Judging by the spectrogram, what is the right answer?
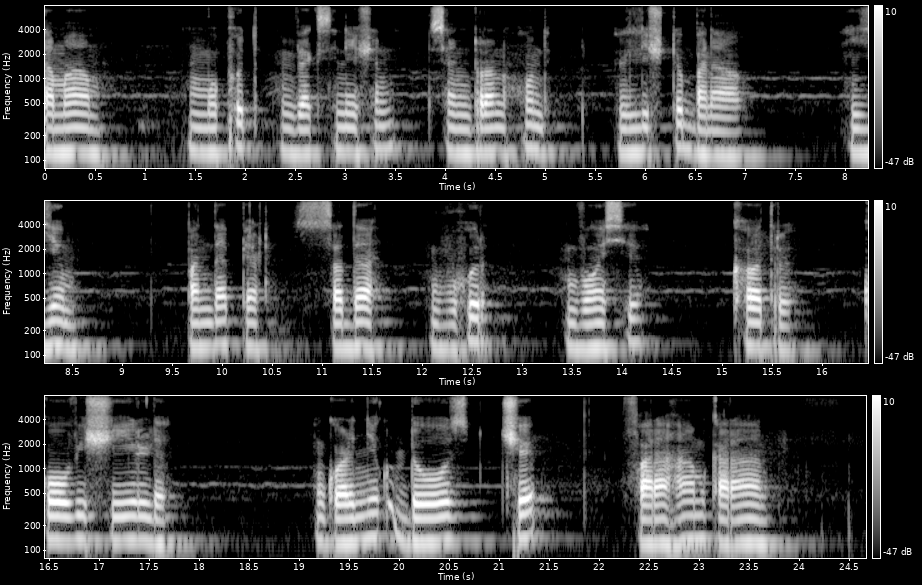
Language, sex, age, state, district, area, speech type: Kashmiri, male, 30-45, Jammu and Kashmir, Pulwama, rural, read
